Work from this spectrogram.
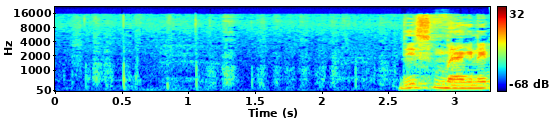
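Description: A pen or marker scratches out physics notes on a board during a lecture, soft irregular strokes and taps, followed near the end by a teacher speaking loudly.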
